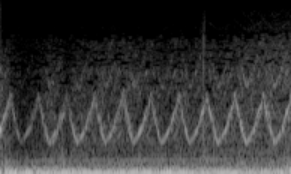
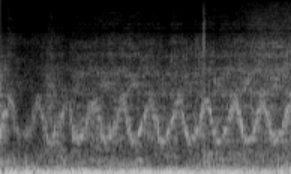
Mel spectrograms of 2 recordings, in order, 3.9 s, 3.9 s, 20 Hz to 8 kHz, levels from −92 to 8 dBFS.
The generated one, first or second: second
